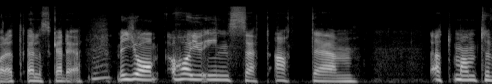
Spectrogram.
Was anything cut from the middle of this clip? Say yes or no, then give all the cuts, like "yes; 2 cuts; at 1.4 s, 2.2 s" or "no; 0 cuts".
no; 0 cuts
